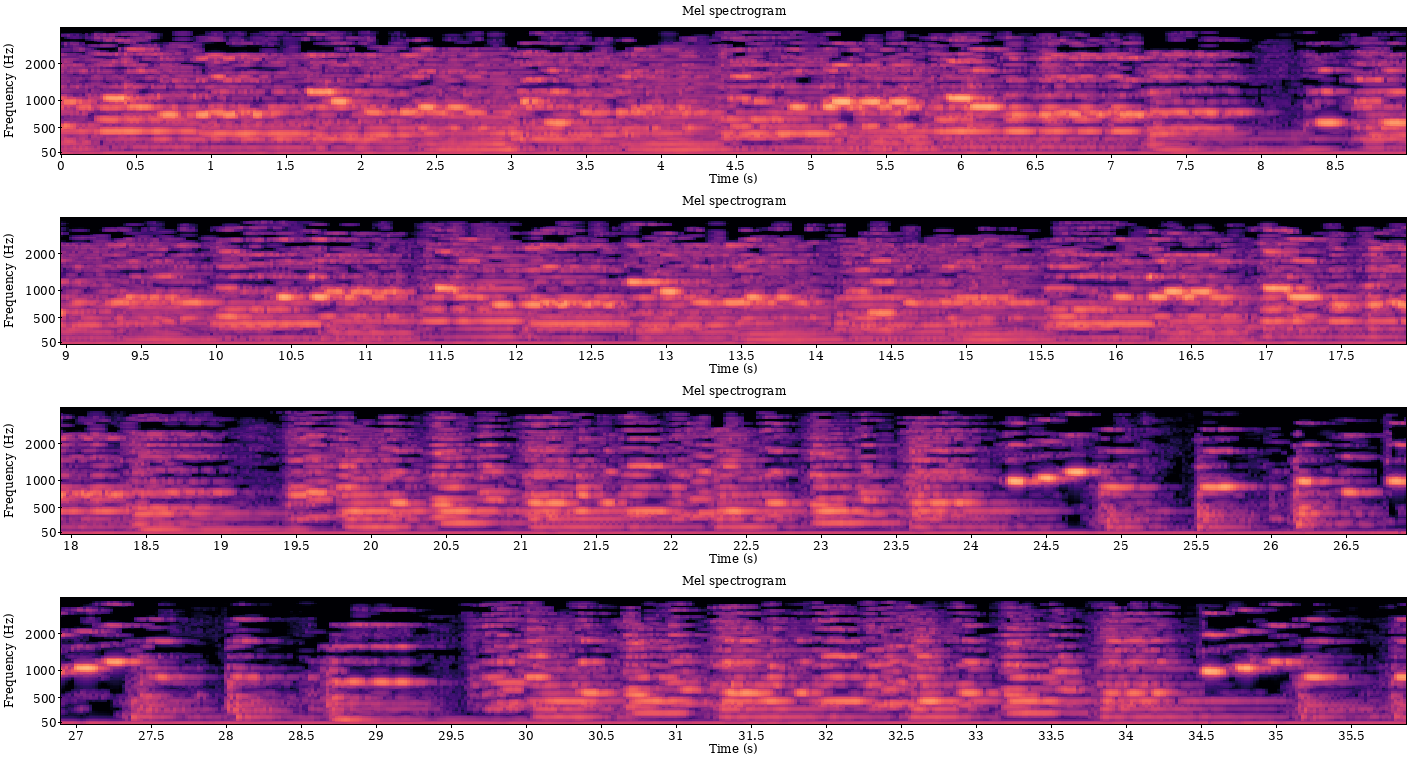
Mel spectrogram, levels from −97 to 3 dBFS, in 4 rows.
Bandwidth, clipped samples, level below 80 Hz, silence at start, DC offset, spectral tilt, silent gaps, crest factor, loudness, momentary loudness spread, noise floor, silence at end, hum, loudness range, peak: 3.8 kHz; under 0.1%; -60 dBFS; 0 s; 0.6%; -4.5 dB/octave; none; 16 dB; -26 LUFS; 13 LU; -46 dBFS; 0 s; none; 6 LU; -10 dBFS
